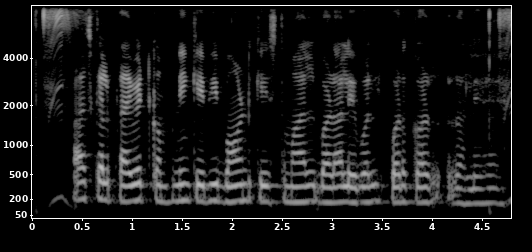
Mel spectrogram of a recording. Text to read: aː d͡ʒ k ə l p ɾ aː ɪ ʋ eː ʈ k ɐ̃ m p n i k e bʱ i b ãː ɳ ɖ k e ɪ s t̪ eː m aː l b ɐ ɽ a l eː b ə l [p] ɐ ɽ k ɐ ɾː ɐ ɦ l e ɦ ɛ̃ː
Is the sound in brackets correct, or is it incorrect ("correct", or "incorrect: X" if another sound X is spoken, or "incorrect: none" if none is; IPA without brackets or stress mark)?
correct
